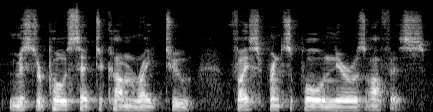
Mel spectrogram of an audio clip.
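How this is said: It is said quietly and shyly.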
